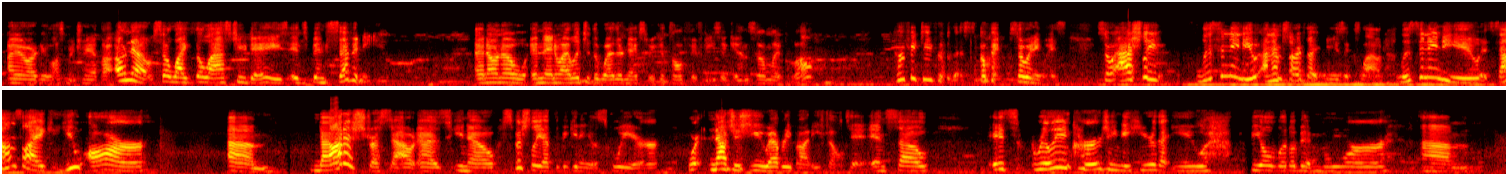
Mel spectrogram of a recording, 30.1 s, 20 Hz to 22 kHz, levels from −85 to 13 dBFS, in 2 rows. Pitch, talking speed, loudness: 210 Hz, 205 wpm, -22 LUFS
